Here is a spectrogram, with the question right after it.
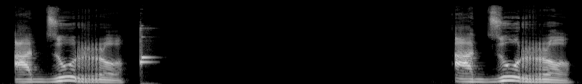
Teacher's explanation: nella parola azzurro abbiamo una Z sonora, quindi z, z, z.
